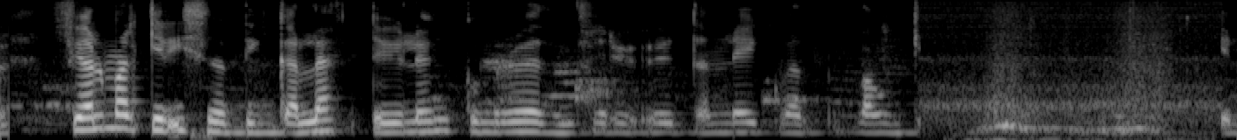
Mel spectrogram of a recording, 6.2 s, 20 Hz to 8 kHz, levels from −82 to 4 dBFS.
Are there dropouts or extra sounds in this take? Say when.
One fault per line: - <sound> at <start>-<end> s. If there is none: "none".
- whoosh at 4.7-6.1 s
